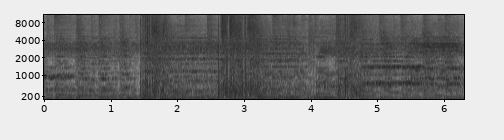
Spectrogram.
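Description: Background music with a steady bass line, over which a ground firework on pavement goes off with a few sudden bangs, about one and a half, two and a half and four and a half seconds in.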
